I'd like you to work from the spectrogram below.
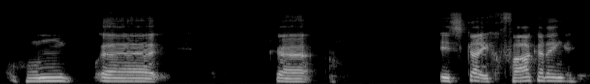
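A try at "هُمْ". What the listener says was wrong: نہیں اظہار ہوگا، ہاں، میم ساکن کا اخفا کب ہوتا ہے؟ جب آگے با ہو.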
